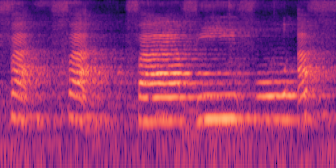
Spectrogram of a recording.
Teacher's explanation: Falahum. Jangan lupa fa-nya hamas ya, desahkan, keluarkan nafasnya.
